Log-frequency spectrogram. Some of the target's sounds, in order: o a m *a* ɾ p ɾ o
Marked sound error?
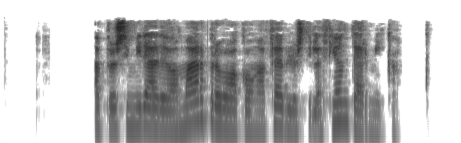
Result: no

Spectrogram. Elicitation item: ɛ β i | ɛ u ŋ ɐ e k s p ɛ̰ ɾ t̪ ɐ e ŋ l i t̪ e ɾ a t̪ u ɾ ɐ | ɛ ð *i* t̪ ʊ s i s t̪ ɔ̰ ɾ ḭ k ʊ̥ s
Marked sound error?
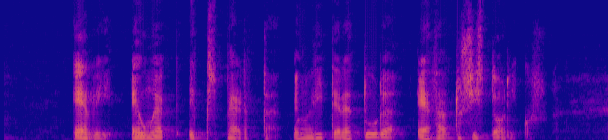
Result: yes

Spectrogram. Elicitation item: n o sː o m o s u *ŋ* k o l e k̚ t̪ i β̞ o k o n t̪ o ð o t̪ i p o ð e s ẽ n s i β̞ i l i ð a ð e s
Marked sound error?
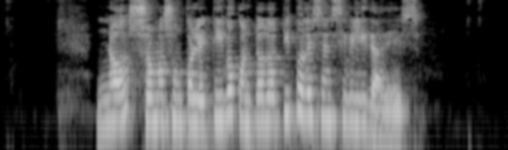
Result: no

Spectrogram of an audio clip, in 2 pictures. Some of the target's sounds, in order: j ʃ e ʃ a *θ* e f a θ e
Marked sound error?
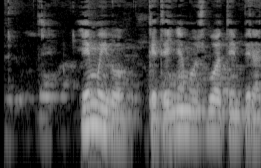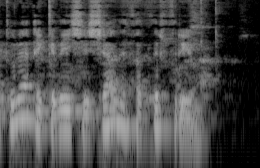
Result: yes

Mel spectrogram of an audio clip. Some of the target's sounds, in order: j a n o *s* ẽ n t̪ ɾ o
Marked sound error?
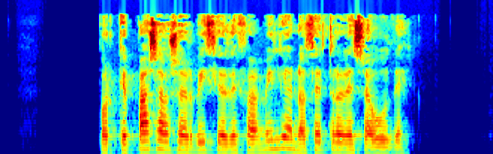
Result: yes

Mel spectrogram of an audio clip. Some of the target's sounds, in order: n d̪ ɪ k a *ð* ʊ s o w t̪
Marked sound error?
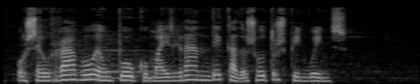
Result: no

